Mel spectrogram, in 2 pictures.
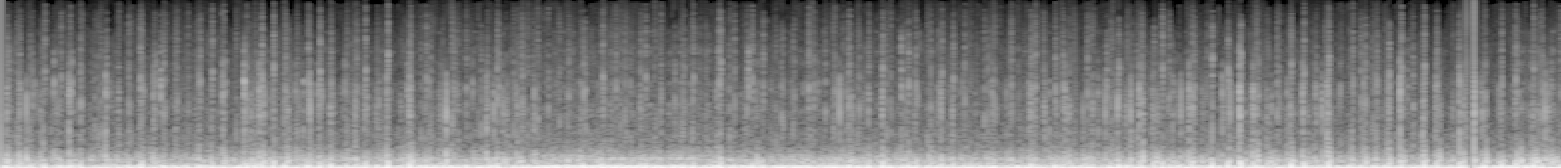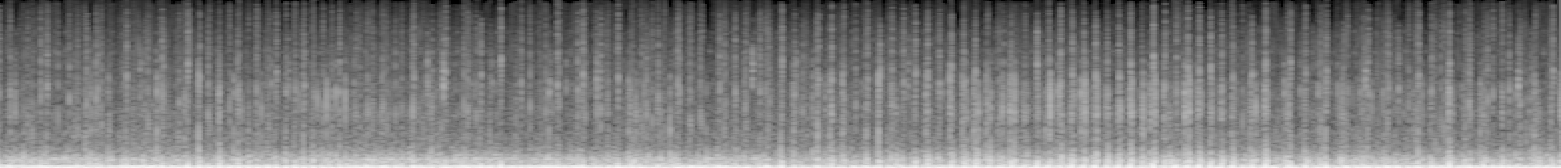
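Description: Wind rushes loudly past at speed.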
